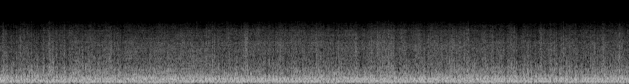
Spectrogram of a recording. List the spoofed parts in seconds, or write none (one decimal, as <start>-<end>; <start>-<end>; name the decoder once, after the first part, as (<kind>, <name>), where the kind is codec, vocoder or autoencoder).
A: 1.2-2.1 (codec, SNAC)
